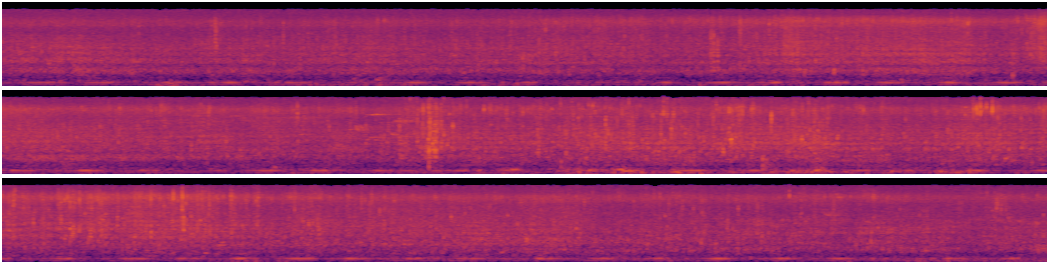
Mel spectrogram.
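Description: Outdoor shore ambience: steady wind and water noise on a river, with a low, pulsing hum underneath. Gusts buffet the microphone a few times around the middle.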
